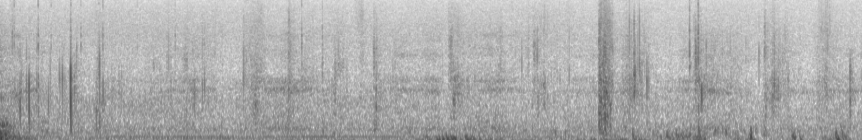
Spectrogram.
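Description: Footsteps rustle through grass close by.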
